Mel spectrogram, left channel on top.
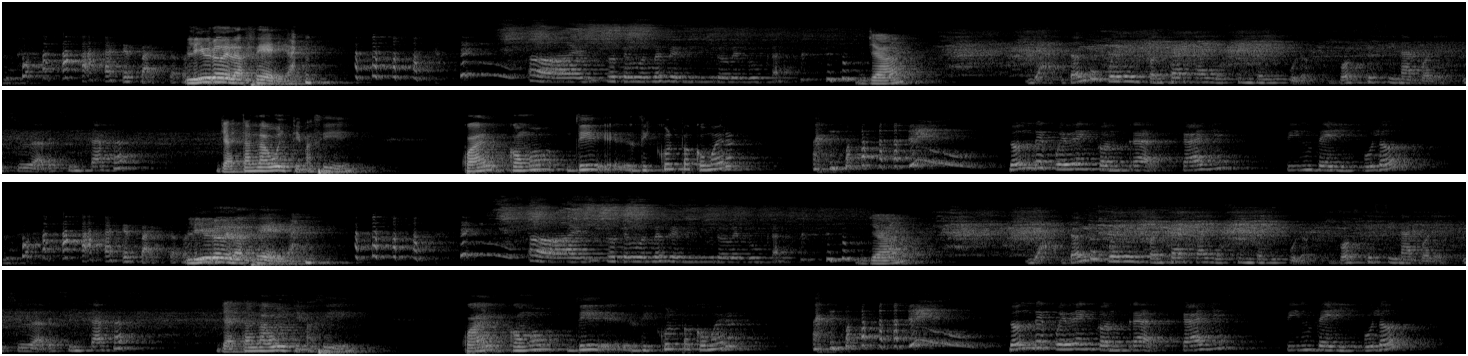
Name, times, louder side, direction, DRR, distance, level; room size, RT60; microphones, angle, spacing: voice 1, 0.0-2.2 3.7-3.8 4.1-4.2 4.6-7.8 8.2-8.5 8.8-9.1 10.2-15.9 19.4-19.5 22.7-23.0 23.5-24.4 24.7-26.2 26.4-26.9 27.5-28.6, equal, 5° right, 1 dB, 0.8 m, -42 dB
voice 2, 1.8-2.9 8.6-9.0 16.8-18.1 19.2-22.0, left 3 dB, 55° left, 7 dB, 0.6 m, -32 dB
sound 1, 4.8-8.7 9.1-17.8, right 3 dB, 80° right, 2.2 m, -46 dB
11.5 x 6.7 x 3.4 m, 1.2 s
head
